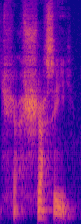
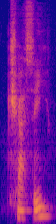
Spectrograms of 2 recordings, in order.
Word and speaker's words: chassis: or if you're American, chassis, because apparently CH has to be pronounced ch. Chassis is 22% and £4,477. The reason that we pronounce it chassis is it's a French word.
